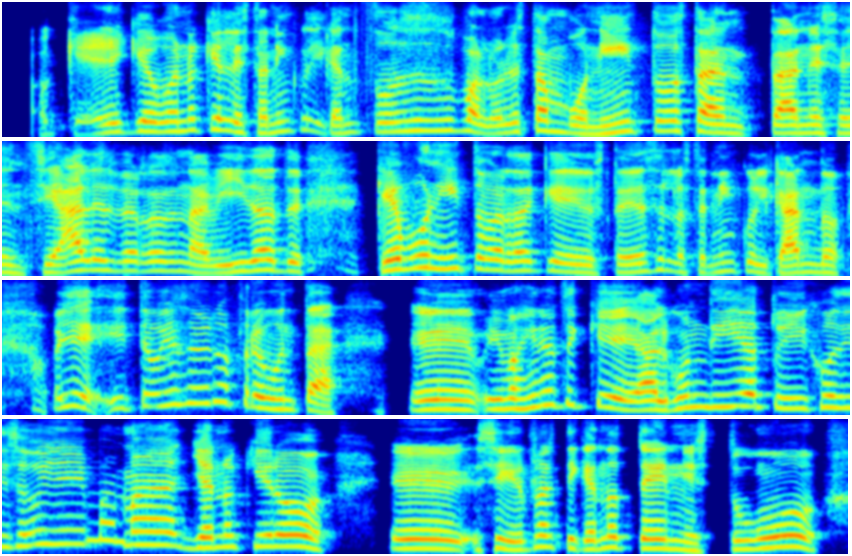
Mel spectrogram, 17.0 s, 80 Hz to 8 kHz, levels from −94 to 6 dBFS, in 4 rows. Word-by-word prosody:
Okey, 430 - -2
qué 210 +2 -1
bueno 210 +3 -2
que 245 0 0
le 205 - 0
están 175 0 -4
inculcando 200 -5 -7
todos 200 +2 -6
esos 225 +1 -7
valores 190 -3 -2
tan 220 -3 +1
bonitos, 205 +7 -1
tan, 175 -4 +4
tan 170 0 +6
esenciales, 170 +5 +1
¿verdad?, 200 0 -3
en 195 - -9
la 155 - +3
vida, 190 +8 +2
de 195 -3 -3 0.3
qué 215 +3 +6
bonito, 250 -1 0
¿verdad?, 205 -2 0
que 190 -5 +1
ustedes 165 +4 -2
se - - -8
lo 200 - -5
estén 165 +1 -9
inculcando. 165 -4 +1 0.3
Oye, - - 0
y 230 - -8
te 270 - -8
voy 280 +3 -3
a - - -4
hacer 340 +1 -4
una 365 -1 -6
pregunta. 215 - 0 0.3
Eh, 200 0 +4
imagínate 250 +9 -2
que 235 -7 +3
algún 210 +6 +1
día 270 +1 0
tu 235 - -4
hijo 225 +3 -2
dice: 245 +1 -5
"Oye 300 +1 -3
mamá, 285 -8 0
ya 220 +1 +4
no 240 +2 -5
quiero, 245 -3 +1 0.3
eh, 200 -2 +4
seguir 180 -4 0
practicando 230 -2 -1
tenis". 195 -7 +2
Tú 215 +6 +1
210 Hz, 195 wpm, -23 LUFS, 190-240 Hz, 0.3 s, tan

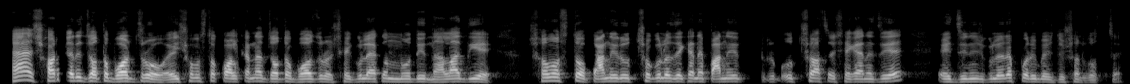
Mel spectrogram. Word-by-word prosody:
হ্যাঁ 200 +1 +6
সরকারি 170 0 +3
যত 150 - +4
বর্জ্য 145 -1 +6 0.3
এই 130 - +2
সমস্ত 155 -2 -5
কল-কারখানার 145 +1 +1
যত 130 - +2 0.2
বর্জ, 130 +1 +3 0.2
সেগুলো 135 +1 -4
এখন 145 -2 -4
নদী 130 +1 -2
নালা 125 +4 +3
দিয়ে 135 -1 +2 0.5
সমস্ত 165 +1 0 0.2
পানির 145 +3 +3
উৎসগুলো 150 +1 -2
যেখানে 140 0 0
পানির 140 +3 +2 0.2
ত 130 - -19 0.2
উৎস 140 - -13
আছে 140 +1 -8
সেখানে 130 0 -1
যেয়ে 140 - +2 0.5
এই 130 - 0
জিনিসগুলোরে 135 +3 -2
পরিবেশ 125 -4 -2
দূষণ 115 -3 -8
করছে। 105 - -14
140 Hz, 155 wpm, -22 LUFS, 130-150 Hz, 0.5 s, হ্যাঁ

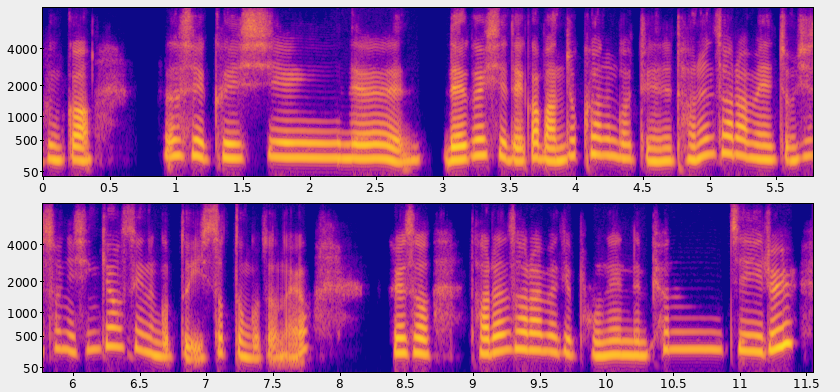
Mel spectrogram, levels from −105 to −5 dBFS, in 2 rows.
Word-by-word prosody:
그러니까 200 -1 +2 0.6
사실 250 -1 +1
글씨는 220 -3 +1
내 195 +2 +6
글씨에 255 -1 +1
내가 200 +3 +2
만족하는 250 +7 +1
것도 210 -4 -3
있는데 180 +1 +1
다른 210 +8 -1
사람의 250 -9 +2
좀 195 -2 -3
시선이 260 +4 -6
신경 295 +6 -3
쓰이는 275 -9 -4
것도 180 -3 -4
있었던 190 +4 -4
거잖아요. 190 - -4 0.6
그래서 235 -1 +3 0.3
다른 245 +4 +2
사람에게 275 -5 +1
보내는 205 0 0
편지를 290 +1 0
230 Hz, 320 characters per minute, -24 LUFS, 200-265 Hz, 0.6 s, 내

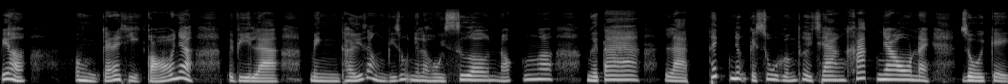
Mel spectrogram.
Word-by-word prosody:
ấy 250 - +3
hả? 210 -8 +4 0.5
Ừ, 195 - +2 0.2
cái 170 - 0
này 220 +1 +3
thì 165 -5 -4
có 145 +9 +2
nha. 270 -1 +4 0.4
Bởi 175 - -2
vì 165 -1 +1
là 145 -2 +2 0.3
mình 160 -3 -1
thấy 175 +4 +1
rằng 220 - -3
ví 165 +2 -5
dụ 230 +6 -3
như 200 -4 -1
là 180 - 0
hồi 160 -1 -1
xưa 200 +3 +2
nó 170 -3 -4
cũng, 225 +2 -1
ơ, 240 0 +1 0.3
người 185 -3 +3
ta 215 +1 +2 0.3
là 165 -5 0 0.2
thích 370 +2 0
những 270 -1 +3
cái 180 -8 -3
xu 230 +4 0
hướng 185 -2 -2
thời 200 -1 -1
trang 200 +2 +1
khác 280 +7 0
nhau 225 -2 +6
này, 185 -5 0 0.3
rồi 175 -2 +3
kể 160 -6 -2
195 Hz, 225 wpm, -25 LUFS, 170-225 Hz, 0.5 s, nhau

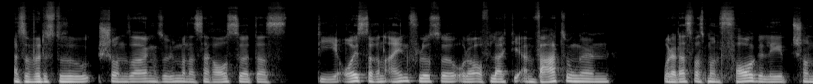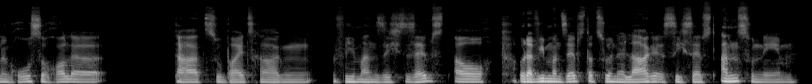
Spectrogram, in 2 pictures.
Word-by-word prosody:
Also, 125 -2 +1
würdest 125 0 +2
du 125 +2 +2
schon 130 -3 -2
sagen, 130 0 -1
so 130 +1 -4
wie - - -2
man 135 -1 -1
das 115 -3 -4
heraushört, 125 +1 -1
dass 110 -1 -4 0.3
die 120 -1 -5
äußeren 140 -2 +2
Einflüsse 135 -1 +1
oder 125 -2 0
auch 130 - 0
vielleicht 125 0 -1
die - - -1
Erwartungen 130 +1 +1 0.5
oder 120 -2 +3
das, 125 +1 +1
was 140 -5 -2
man 130 -3 +1
vorgelebt 125 +1 +1
schon 130 -2 -2
'ne 125 - -1
große 130 +4 -2
Rolle 115 0 -2 0.7
dazu 110 +1 -1
beitragen, 110 0 -4 0.3
wie 125 -2 +3
man 115 -1 -1
sich 110 0 -5
selbst 140 +5 -2
auch 125 -1 +1 0.3
oder 130 -1 +7
wie 140 - +8
man 130 -2 +5
selbst 135 +2 +1
dazu 135 -1 +1
in 125 - +2
der 120 -1 +2
Lage 120 +3 +4
ist, 115 -2 -4
sich 120 -4 -1
selbst 115 -1 -3
anzunehmen. 115 -7 +1
125 Hz, 175 wpm, -24 LUFS, 115-130 Hz, 0.7 s, wie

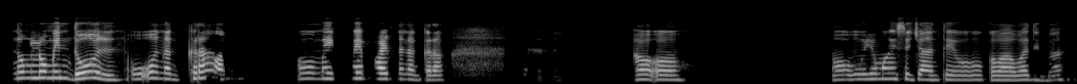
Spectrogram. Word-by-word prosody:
Noong 290 +1 +1
lumindol. 290 -6 +4
Oo, 250 +4 0
nag-crack. 270 +1 +1 0.7
Oo, 270 +1 -4
may 265 - +5 0.2
may 280 - +8
part 260 -1 +5
na 235 -1 -1
nag-crack. 215 0 -3 1.9
Oo. 220 -2 -1 1.5
Oo, 220 +2 -6
yung 250 +1 -5
mga 260 - -1
estudyante. 225 -3 -2
Oo, 210 +1 -8
kawawa, 205 +1 -3
di 205 - -12
ba? 210 +3 -12
235 Hz, 105 wpm, -25 LUFS, 215-265 Hz, 1.9 s, may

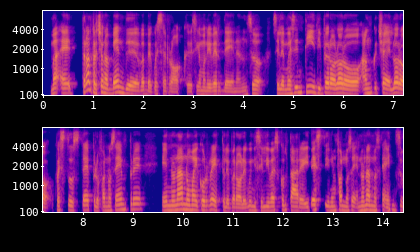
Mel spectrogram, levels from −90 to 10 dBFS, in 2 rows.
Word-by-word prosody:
Ma, - - +3
e - - +1
tra - - +4
l'altro 285 - +5
c'è 200 - +5
una 160 -4 +3
band, 150 -7 +2
vabbè 135 +1 -2
questa 135 -2 -3
è - - -5
rock, 110 +1 -6
si - - -9
chiamano 125 -3 -4
i 115 - +1
Verdena, 110 -3 -2
non 120 +2 -13
so 145 +2 -2 0.2
se 150 - -4
l'hai 145 -1 +2
mai 145 +1 0
sentiti, 185 -1 0
però 165 -1 +4
loro, 145 -4 +4
han 160 +2 -1
g 170 - -7
cioè, 155 -3 +2
loro 155 -3 +1
questo 155 +1 -2
step 165 +2 -2
lo 135 - -4
fanno 145 +1 -4
sempre 185 +3 -2 0.3
e 150 +1 -2
non 160 +1 -2
hanno 180 -1 +4
mai 170 -1 +3
corretto 160 -1 -1
le 130 -2 -3
parole, 125 -1 0
quindi 155 -2 -6
se 145 0 -3
li 145 0 -1
vai 145 - 0
a - - +3
ascoltare 145 -4 -1
i 135 - +1
testi 170 0 0
non 145 +1 -6
fanno 155 -4 -2
se 145 -3 -4
non 155 +3 -3
hanno 160 -3 +1
senso 155 -1 -7
150 Hz, 220 wpm, -23 LUFS, 135-170 Hz, 0.3 s, l'altro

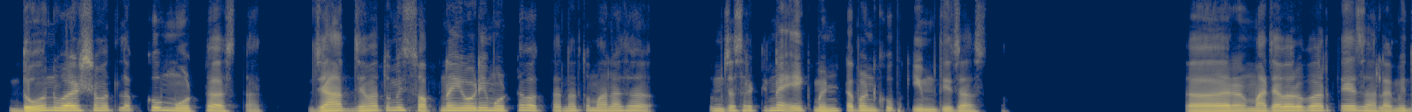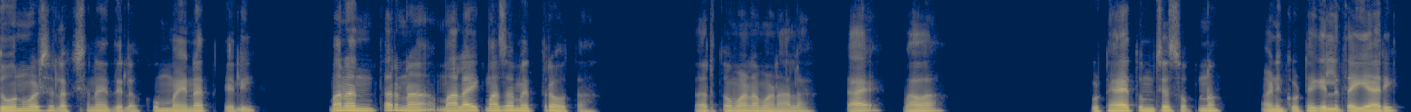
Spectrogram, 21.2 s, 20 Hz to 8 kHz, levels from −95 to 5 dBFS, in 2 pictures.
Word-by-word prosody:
2 155 +8 +6
वर्ष 165 +1 +5
मतलब 165 -1 -1
खूप 180 -1 +2
मोठं 135 -2 +2
असतात. 105 -4 -10 0.4
ज्या 140 +4 +5
जेव्हा 150 +3 +2
तुम्ही 180 +2 +1
स्वप्न 160 -1 -1
एवढी 170 0 +4
मोठं 160 +1 0
बघतात 150 -4 -2
ना, 145 - -1
तुम्हाला 150 -1 0
असं 150 -1 -1 0.5
तुमच्यासाठी 150 +2 -3
ना 175 - +3
एक 155 0 0
मिनिटं 135 +2 +1
पण 155 0 +2
खूप 155 -2 -5
किमतीचा 120 +2 -1
असतो. 105 - -13 1.4
तर 120 +2 +4
अ, - - 0
माझ्याबरोबर 145 +3 +3
ते 155 0 +2
झालं 130 -5 -1
मी 125 - 0
2 135 +3 +3
वर्ष 145 0 0
लक्ष 120 +1 -6
नाही 140 0 -2
दिलं 115 -1 -5
खूप 140 - -5
मेहनत 125 +1 0
केली. 115 +3 -5 0.6
मग 150 - +3
नंतर 160 +2 +1
ना, 155 -2 +2
मला 135 +1 +2
एक 150 - 0
माझा 150 +1 +2
मित्र 140 -1 -1
होता. 110 -5 -4 0.8
तर 110 0 -4
तो 125 - 0
मला 125 +1 +1
म्हणाला, 115 0 -1 0.3
"काय 130 +4 0 0.2
भावा" 115 +4 +1 1.2
"कुठे 120 +3 -2
आहे 135 0 +7
तुमचं 135 0 0
स्वप्न 125 -1 -3 0.4
आणि 120 +2 +1
कुठे 115 +2 -1
गेली 130 +1 +2
तयारी?" 115 0 +3
140 Hz, 170 wpm, -23 LUFS, 125-155 Hz, 1.4 s, आहे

